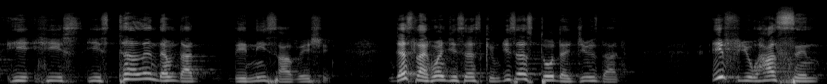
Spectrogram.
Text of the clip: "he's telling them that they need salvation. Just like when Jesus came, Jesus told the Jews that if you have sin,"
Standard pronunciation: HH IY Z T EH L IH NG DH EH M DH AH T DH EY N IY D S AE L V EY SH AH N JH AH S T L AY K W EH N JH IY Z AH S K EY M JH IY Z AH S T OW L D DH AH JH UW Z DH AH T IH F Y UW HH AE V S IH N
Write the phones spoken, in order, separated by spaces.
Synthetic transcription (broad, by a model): HH IY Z T EH L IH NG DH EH M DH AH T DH EY N IY D S AE L V EY SH AH N JH AH S T L AY K W EH N JH IY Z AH S K EY M JH IY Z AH S T OW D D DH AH JH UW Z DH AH T IH F Y UW HH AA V S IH N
